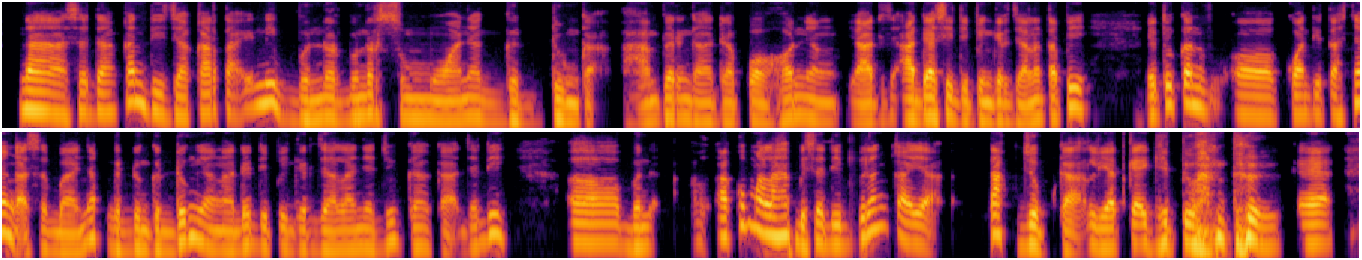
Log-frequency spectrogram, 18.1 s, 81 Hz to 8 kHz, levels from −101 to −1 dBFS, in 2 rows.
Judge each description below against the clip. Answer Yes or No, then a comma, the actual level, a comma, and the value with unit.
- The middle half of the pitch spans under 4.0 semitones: No, average, 4.4 semitones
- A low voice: Yes, low, 125 Hz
